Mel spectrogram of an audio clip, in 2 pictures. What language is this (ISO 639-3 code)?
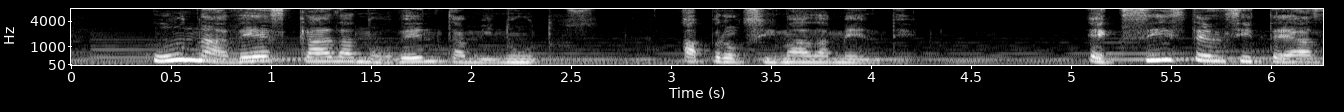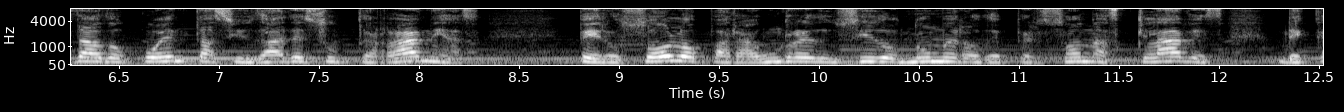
spa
